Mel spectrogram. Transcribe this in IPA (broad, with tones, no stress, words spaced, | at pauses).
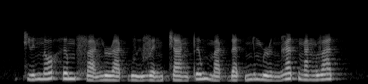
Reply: cɨ˨˩˦nɔ˧˥hə˧m fa˨˩˨ŋ ɹa˨˩k̚vɨ˨˩˨vɛ˨˩˨ŋ ca˨˩ŋt̪ə˧˥w ma˨˩k̚ ɗa˨˩t̚ɲə˧mɹə˨˩ŋɣa˦˥t̚ ŋa˧ŋva˦˥t̚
